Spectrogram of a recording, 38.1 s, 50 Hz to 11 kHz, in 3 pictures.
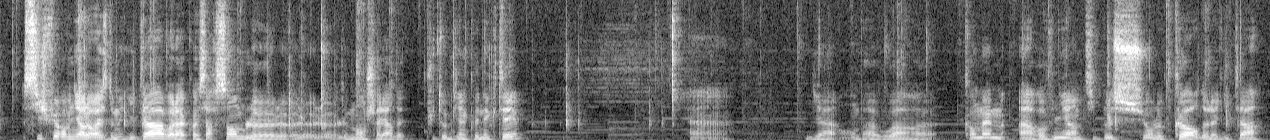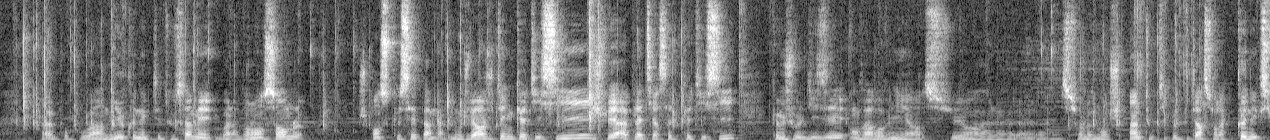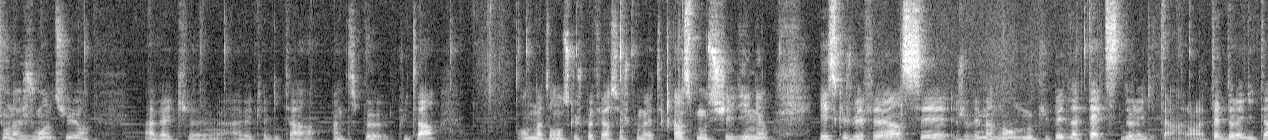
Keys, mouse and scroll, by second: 0.1-0.8 scroll up 1, 0.8 KP_Divide, 1.5 scroll down 2, 2.4-2.9 scroll up 2, 2.9 ctrl+KP_7, 3.6-4.4 scroll up 2, 4.4 click, 4.7-9.3 shift+middle drag, 5.0-5.7 scroll up 2, 5.7 Tab, 7.1-7.6 scroll down 2, 7.6-8.0 scroll up 2, 9.0-9.3 scroll down 2, 10.5-11.1 scroll down 1, 11.1 KP_7, 11.7 scroll down 1, 12.3 Tab, 12.3-15.8 middle drag, 12.9 scroll up 1, 13.0 alt+a, 13.7 alt+z, 13.9-14.5 scroll up 1, 14.5 ctrl+r, 15.8 right click, 16.1-17.6 shift+middle drag, 16.8-17.2 scroll up 1, 17.2 alt+a, 17.6 alt+click, 18.2 s, 19.5 alt+a, 20.1-22.6 scroll down 1, 23.4 Tab, 23.8 alt+z, 24.1-24.7 scroll down 2, 24.4 alt+a, 24.7-30.7 middle drag, 30.3 scroll up 1, 30.7 click, 31.7-32.5 right drag, 32.1 alt+a, 32.2 scroll down 1, 32.5-38.0 middle drag.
